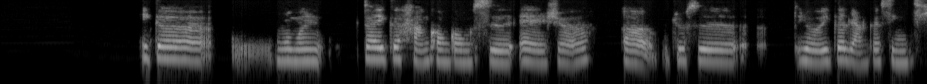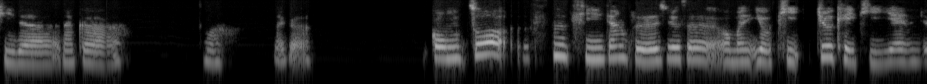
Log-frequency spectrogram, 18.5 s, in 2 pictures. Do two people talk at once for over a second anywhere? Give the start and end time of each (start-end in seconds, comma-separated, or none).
none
